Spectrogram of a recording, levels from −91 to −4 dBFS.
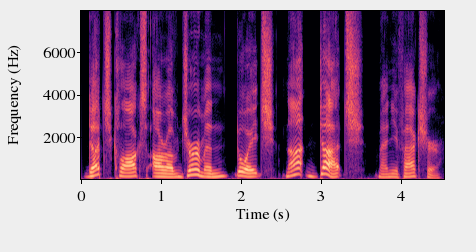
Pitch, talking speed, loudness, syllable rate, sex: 170 Hz, 120 wpm, -20 LUFS, 4.3 syllables/s, male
